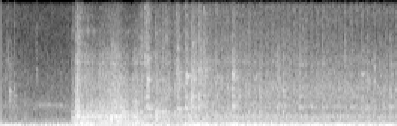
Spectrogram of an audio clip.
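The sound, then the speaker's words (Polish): An old car engine, after its fuel tap is opened and the power switched on, cranks and catches at once, then settles into a loud, rough, rumbling idle with uneven low-pitched throbbing and occasional rattles. “Odpalimy. Kranik mu trzeba odkręcić. Prąd włączyć.”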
